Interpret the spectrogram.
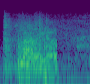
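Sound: sneeze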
